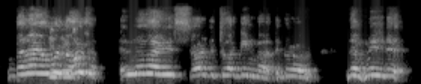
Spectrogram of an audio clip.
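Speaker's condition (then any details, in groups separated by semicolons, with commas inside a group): Cerebral palsy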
